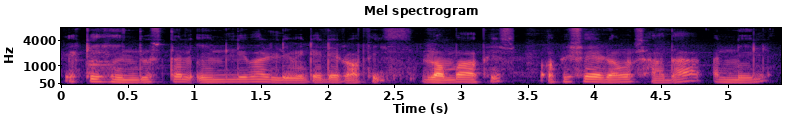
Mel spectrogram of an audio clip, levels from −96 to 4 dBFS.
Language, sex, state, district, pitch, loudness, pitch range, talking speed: Bengali, male, West Bengal, Kolkata, 120 Hz, -28 LUFS, 115-130 Hz, 165 wpm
